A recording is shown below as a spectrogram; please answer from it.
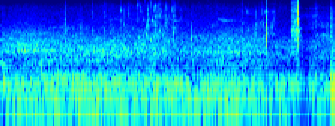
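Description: Brake fluid trickles from a car's reservoir into a bucket in a steady thin stream, close and moderately loud, ending with a few drips and a faint clink near the end.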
